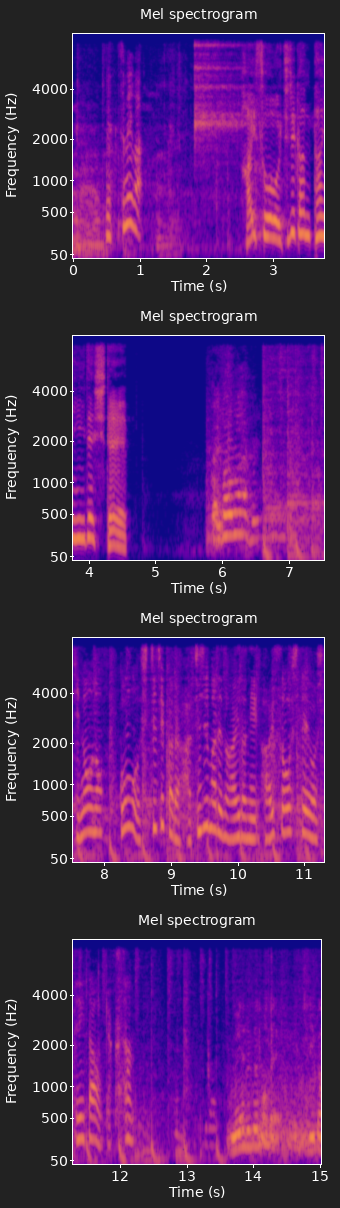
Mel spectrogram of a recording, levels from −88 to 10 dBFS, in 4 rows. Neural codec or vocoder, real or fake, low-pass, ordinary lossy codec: codec, 16 kHz, 8 kbps, FreqCodec, smaller model; fake; 7.2 kHz; none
